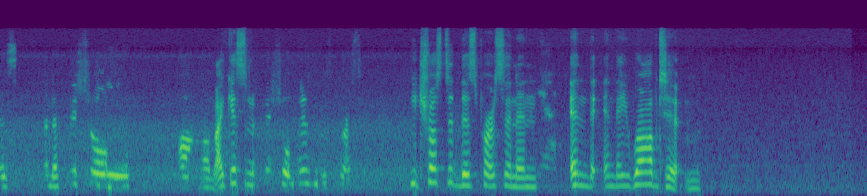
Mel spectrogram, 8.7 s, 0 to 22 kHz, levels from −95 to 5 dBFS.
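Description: The clip is speech, and several stretches show an echo canceller struggling with double talk. From 0.0 to 1.26 s, again from 1.76 to 2.13 s, and from 2.63 to 4.17 s, the talker's level sinks in pieces. It drops by roughly 20 dB at worst in the first two spans and about 15 dB in the third. This is likely speech suppressed in double talk. The canceller cannot tell the near talker from loudspeaker echo, so it ducks both. Each of the first and third spans loses around a second of speech, and the middle one about 0.4 s. At the same time, a second voice sits faintly underneath, from 0.07 to 1.76 s and from 2.58 to 4.1 s. It is roughly 30 dB below the talker. That points to the other side's voice leaking through, likely as residual echo. The far end plays on a loudspeaker, the microphone picks it up, and the canceller does not remove all of it. From 5.75 to 6.33 s the level falls abruptly by 6 dB and then recovers. 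This is one channel dropping out, likely on a stereo source folded to mono. The shared content halves in amplitude, which is exactly a 6 dB step. The audio also carries Opus coding noise with no content above about 12 kHz, which fits a call codec running near 32 kbps.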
